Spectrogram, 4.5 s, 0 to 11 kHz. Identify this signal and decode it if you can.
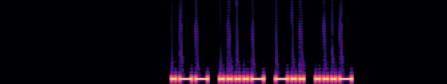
Morse code, heard as a keyed tone, about 32 wpm, 700 Hz. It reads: W4DV
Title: USA Call Signs - 4 Characters - Repeated 2x - 30wpm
